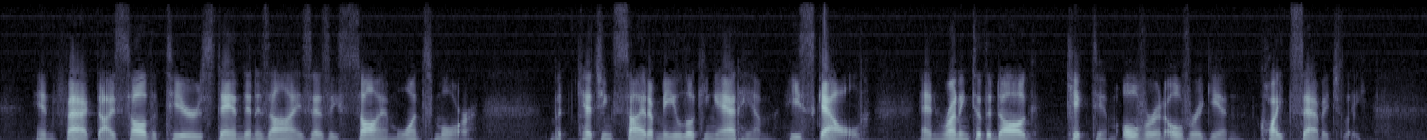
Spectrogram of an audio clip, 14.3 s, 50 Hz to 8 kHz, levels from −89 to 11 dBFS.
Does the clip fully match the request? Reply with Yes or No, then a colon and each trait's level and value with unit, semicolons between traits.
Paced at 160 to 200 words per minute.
Yes: average, 165 wpm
